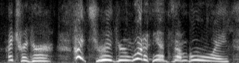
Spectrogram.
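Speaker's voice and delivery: high, slow cooing praise; pet talk. Real, not acted. Owner admiring her goat Trigger, high slow pet talk. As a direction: coo over him like a proud owner.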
